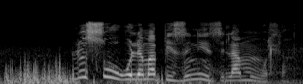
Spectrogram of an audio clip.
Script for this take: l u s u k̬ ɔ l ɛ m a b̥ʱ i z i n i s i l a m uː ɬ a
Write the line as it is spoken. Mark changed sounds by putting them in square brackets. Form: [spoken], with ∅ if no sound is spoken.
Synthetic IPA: l u s u k̬ [u] l ɛ m a b̥ʱ i z i n i s i l a m uː ɬ a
